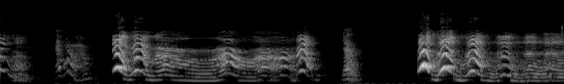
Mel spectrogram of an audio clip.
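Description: An Alaskan Malamute puppy 'talks' with drawn-out, wavering howl-like yowls and grumbles.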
